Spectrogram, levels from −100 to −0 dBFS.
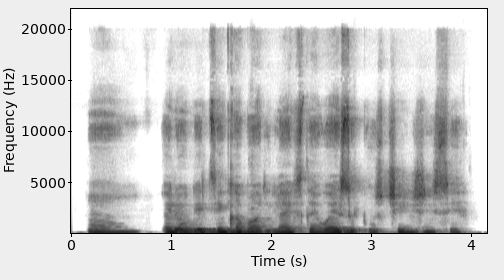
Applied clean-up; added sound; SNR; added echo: neural mask model Resemble Enhance denoiser.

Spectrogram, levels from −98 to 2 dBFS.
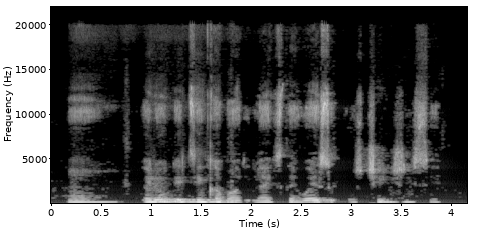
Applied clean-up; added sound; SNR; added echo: classical method spectral subtraction.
